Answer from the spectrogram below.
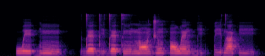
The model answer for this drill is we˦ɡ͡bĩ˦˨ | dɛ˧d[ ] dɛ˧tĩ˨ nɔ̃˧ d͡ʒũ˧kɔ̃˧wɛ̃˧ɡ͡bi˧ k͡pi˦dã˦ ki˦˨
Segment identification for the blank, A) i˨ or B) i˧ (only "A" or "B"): A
